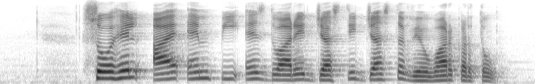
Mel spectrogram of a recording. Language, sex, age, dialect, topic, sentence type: Marathi, female, 46-50, Standard Marathi, banking, statement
